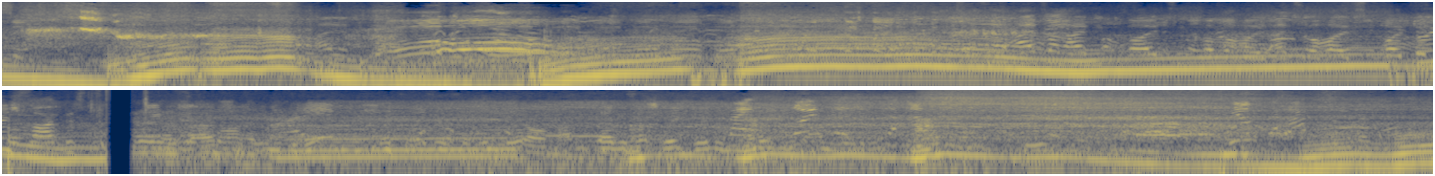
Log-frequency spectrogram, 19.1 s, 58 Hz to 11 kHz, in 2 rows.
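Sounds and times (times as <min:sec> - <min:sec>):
rally car engine approaching: 0:00.0 - 0:19.0
rally car engine accelerating: 0:00.1 - 0:19.0.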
